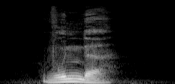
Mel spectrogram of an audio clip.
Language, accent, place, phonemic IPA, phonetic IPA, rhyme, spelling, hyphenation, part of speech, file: German, Germany, Berlin, /ˈvʊndəʁ/, [ˈvʊndɐ], -ʊndɐ, Wunder, Wun‧der, noun, De-Wunder.ogg
- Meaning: 1. miracle 2. wonder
